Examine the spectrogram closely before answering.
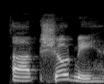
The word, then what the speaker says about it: Showd.me: thank you thank someone showed me as we pronounce it I maybe I should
